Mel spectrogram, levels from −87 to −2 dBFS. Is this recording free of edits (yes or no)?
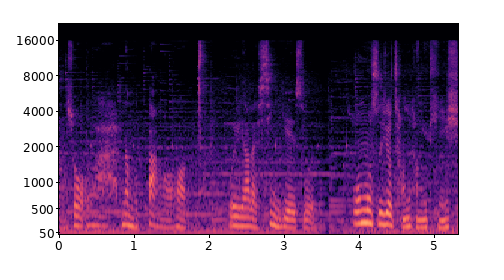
no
